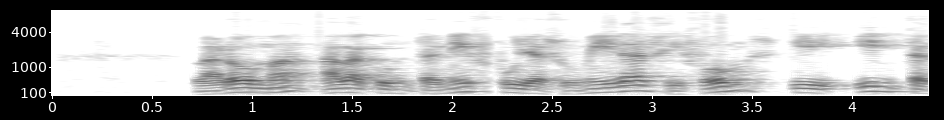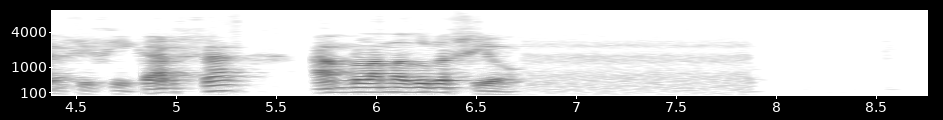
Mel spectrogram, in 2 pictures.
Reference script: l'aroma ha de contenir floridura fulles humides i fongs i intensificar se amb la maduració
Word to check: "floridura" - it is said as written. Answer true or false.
false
